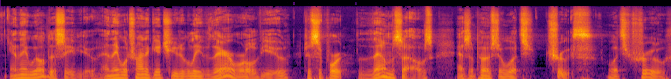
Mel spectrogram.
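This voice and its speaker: A man with an American accent speaks at a moderate pace in a fairly low pitch, using an ordinary speaking voice on a very clean recording with a silent background. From US West Coast (Berkeley, California). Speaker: creationist scientist and missionary. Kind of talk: interview. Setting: studio.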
